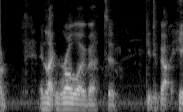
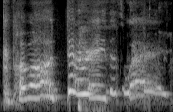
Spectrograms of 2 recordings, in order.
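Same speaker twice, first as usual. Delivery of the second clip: very high, drawn-out shout to a companion; high-pitched squealing holler; excited calling out; 7 dB louder, much slower than usual. Acted. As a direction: shriek with glee, urging a friend along. Player character calls companion while running.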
